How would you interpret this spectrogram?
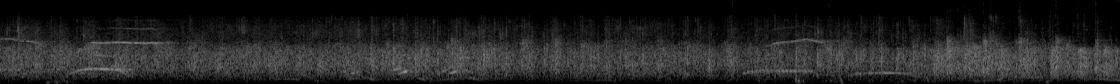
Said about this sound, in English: Would you give him a rousing welcome to City Point Church?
